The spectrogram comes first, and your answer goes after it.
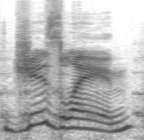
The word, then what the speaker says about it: Ghislaine: Ghislaine. Yes. Ghislaine. He's been listening to this show. He's got caught Sam's pronunciation bug.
